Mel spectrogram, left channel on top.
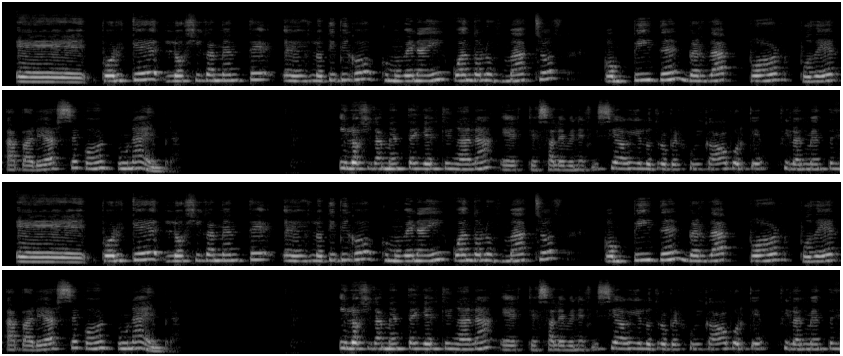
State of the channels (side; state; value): both; identical; correlation 1.00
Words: Porque lógicamente es lo típico, como ven ahí, cuando los machos compiten, ¿verdad? Por poder aparearse con una hembra. Y lógicamente y el que gana es el que sale beneficiado y el otro perjudicado porque finalmente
